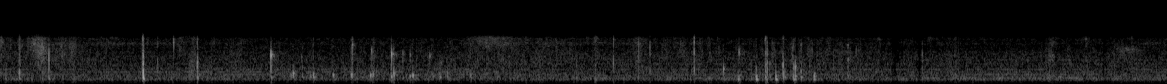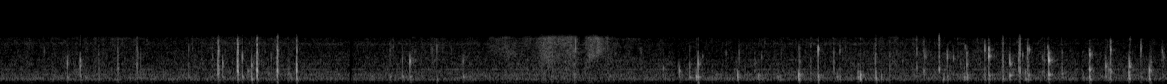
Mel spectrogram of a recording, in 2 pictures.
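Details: Bowel sounds (borborygmi): irregular soft stomach gurgles, clicks and pops, with a few longer bubbling bursts.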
